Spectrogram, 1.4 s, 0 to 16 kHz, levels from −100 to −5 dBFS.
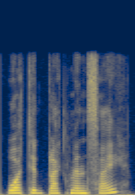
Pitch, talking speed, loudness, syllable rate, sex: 215 Hz, 220 wpm, -20 LUFS, 4.3 syllables/s, female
